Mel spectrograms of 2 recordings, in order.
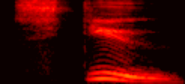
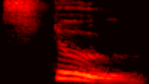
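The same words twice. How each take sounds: First: It is said in a British accent. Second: It is said in an American accent. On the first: "is pronounced in British English as stew" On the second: "but in American English it's pronounced as stew"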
